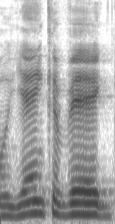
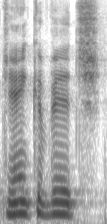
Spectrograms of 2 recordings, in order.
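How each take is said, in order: First: Yankovic said the Weird Al way, a plain English Y; Yankovic, pronounced like the comedy singer; Weird Al pronunciation. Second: Yankovic, pronounced the way Nina's surname sounds; corrected name. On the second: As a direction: correct Yankovic toward Polish, j-sound and -vitch ending. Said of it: "or [name]". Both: Shown as a demonstration.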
